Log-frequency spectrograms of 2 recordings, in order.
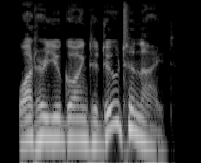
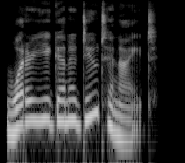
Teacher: In reality, natives say something that sounds more like, "What are you gonna do tonight?" Notice how you becomes ya and going to becomes gonna. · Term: connected speech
